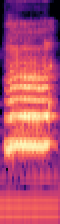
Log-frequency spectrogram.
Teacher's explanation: Now the r in Spanish is trilled and this means that we do something like like this in order to do it.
